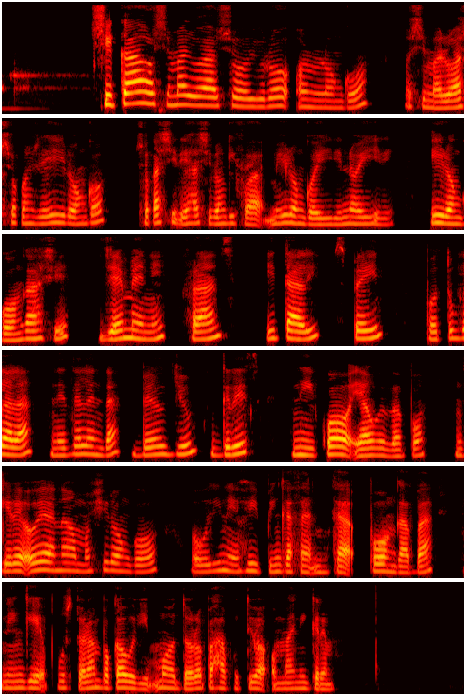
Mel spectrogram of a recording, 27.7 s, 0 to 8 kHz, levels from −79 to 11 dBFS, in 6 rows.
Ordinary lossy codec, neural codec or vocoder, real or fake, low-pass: AAC, 32 kbps; none; real; 7.2 kHz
